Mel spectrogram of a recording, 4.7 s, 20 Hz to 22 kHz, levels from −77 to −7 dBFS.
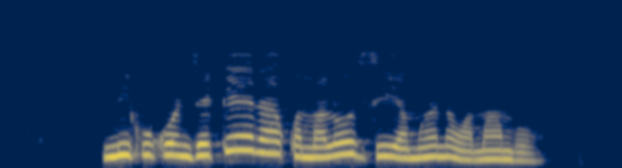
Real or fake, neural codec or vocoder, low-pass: real; none; 7.2 kHz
